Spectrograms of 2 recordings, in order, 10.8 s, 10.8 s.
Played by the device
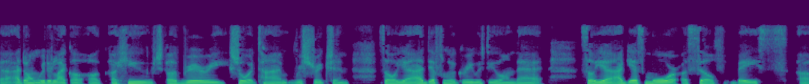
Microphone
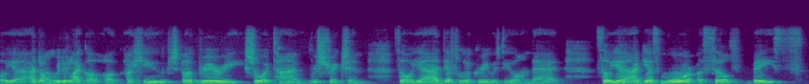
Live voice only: none

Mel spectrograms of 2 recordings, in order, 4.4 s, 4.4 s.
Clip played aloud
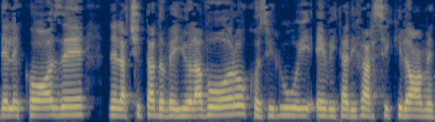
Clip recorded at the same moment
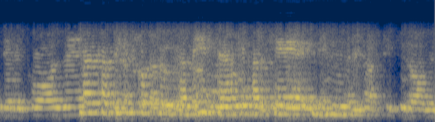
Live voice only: Beh, capisco assolutamente, anche perché, mhmm,

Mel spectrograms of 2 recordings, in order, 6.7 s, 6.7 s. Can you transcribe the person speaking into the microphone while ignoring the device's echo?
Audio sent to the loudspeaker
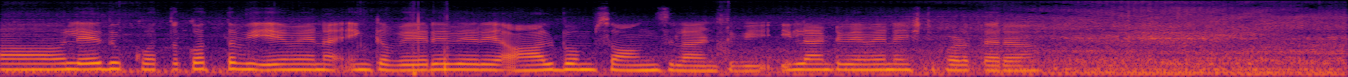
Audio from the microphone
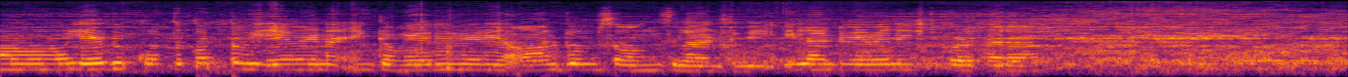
none

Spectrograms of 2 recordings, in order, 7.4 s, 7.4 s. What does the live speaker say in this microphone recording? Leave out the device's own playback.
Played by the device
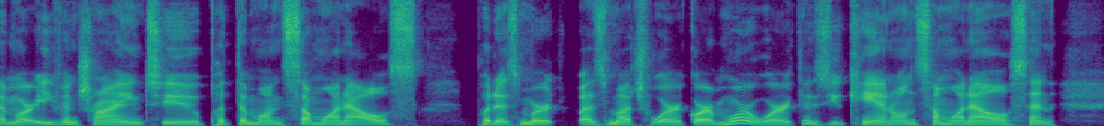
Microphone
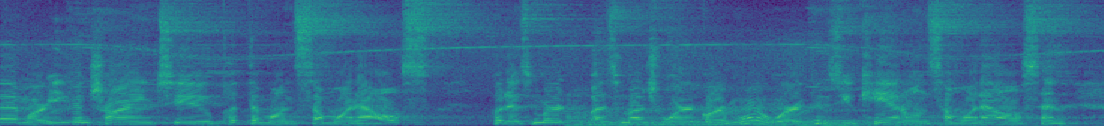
Honestly, I consider, I guess, uh,

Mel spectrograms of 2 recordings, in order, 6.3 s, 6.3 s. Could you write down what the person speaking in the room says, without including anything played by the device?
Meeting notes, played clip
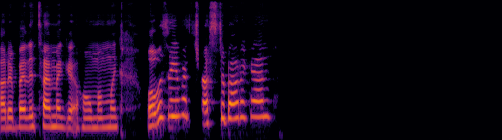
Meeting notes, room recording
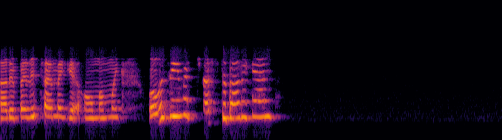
none

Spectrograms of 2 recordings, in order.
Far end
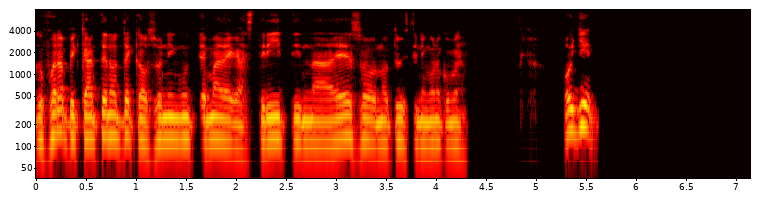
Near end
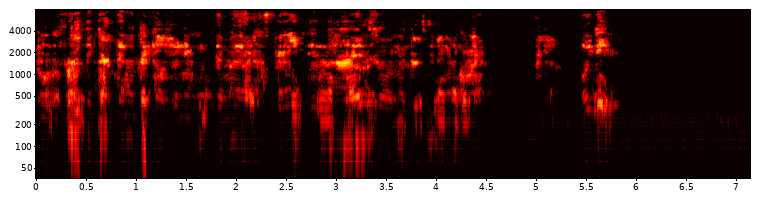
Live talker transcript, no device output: none

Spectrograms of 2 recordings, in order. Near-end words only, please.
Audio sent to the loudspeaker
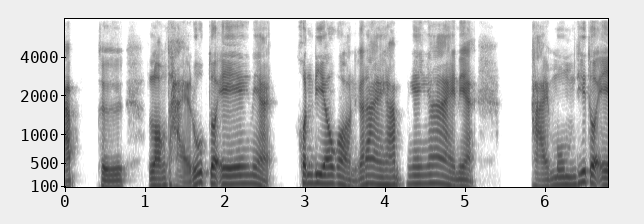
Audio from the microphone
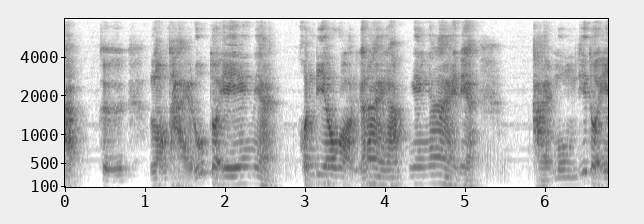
none

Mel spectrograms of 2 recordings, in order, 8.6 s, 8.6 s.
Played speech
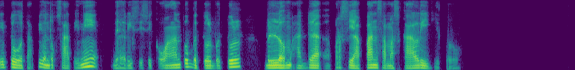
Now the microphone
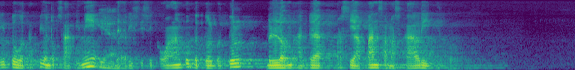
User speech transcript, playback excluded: iya,

